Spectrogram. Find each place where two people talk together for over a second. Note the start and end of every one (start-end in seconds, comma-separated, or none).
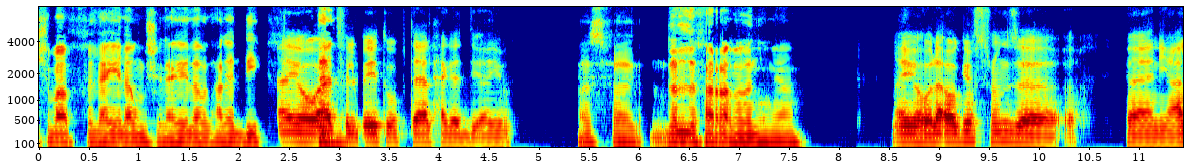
none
